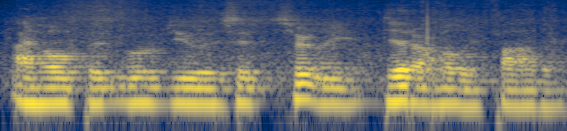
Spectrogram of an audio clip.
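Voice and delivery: usual speaking voice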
